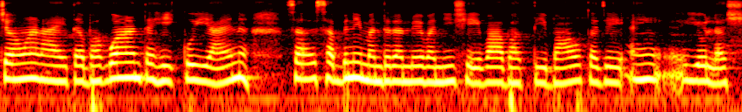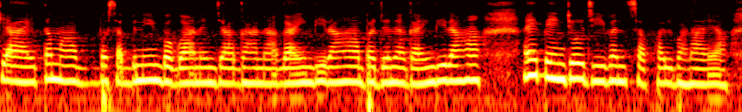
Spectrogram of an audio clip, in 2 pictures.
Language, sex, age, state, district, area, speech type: Sindhi, female, 30-45, Gujarat, Surat, urban, spontaneous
